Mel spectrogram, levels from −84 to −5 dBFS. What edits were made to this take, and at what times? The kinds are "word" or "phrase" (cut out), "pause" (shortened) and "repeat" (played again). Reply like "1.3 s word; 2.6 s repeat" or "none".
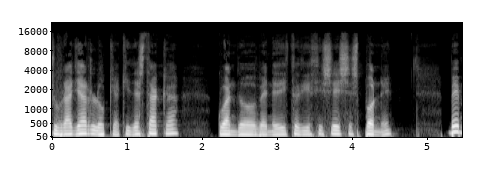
none

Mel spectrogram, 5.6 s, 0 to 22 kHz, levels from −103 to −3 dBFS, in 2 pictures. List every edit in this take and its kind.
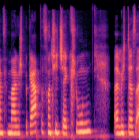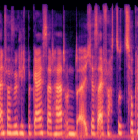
none

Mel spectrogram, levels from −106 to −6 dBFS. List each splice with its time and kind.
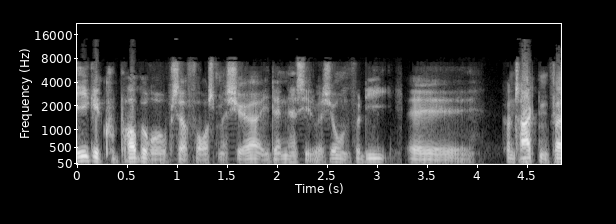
3.2 s pause

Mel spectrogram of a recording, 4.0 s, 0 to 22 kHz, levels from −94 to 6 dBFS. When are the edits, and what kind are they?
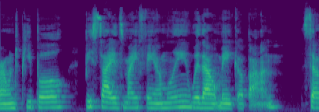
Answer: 0.9 s pause

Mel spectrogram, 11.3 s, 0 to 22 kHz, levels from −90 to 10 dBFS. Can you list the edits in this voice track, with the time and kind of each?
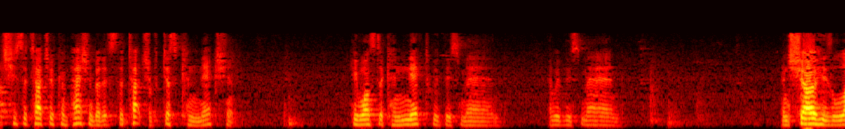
2.0 s word; 7.3 s word

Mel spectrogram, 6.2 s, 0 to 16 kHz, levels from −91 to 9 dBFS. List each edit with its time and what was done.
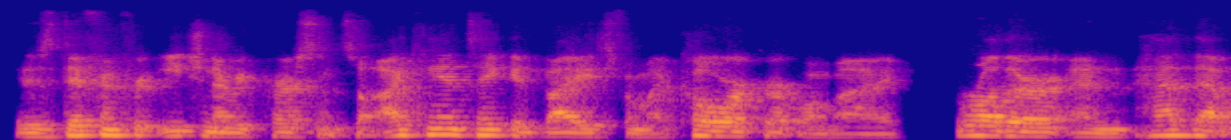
4.1 s phrase

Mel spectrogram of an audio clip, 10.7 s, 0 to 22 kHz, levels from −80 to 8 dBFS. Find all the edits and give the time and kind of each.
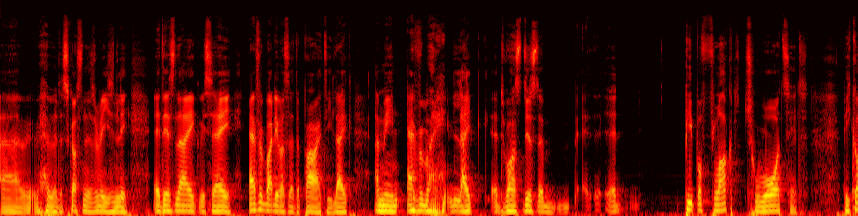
none

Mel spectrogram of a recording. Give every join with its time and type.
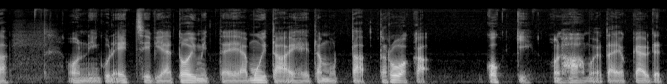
3.8 s word; 5.6 s word

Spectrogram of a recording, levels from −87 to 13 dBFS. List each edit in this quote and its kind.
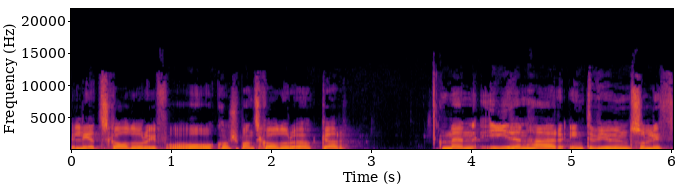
none

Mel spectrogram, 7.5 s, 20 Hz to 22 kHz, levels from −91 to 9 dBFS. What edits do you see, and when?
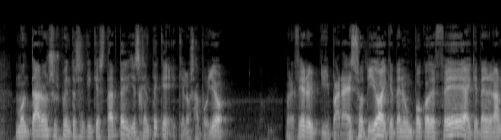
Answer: none

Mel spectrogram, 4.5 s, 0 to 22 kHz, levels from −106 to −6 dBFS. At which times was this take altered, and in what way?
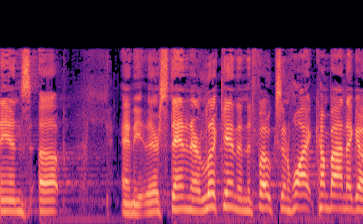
3.1 s word

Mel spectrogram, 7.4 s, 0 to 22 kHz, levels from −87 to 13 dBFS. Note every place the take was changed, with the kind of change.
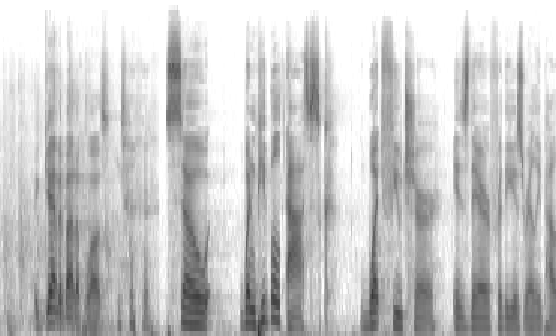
2.1 s pause; 3.7 s word

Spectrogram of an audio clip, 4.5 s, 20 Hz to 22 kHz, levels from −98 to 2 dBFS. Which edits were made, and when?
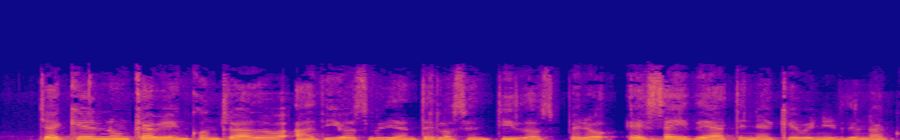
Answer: none

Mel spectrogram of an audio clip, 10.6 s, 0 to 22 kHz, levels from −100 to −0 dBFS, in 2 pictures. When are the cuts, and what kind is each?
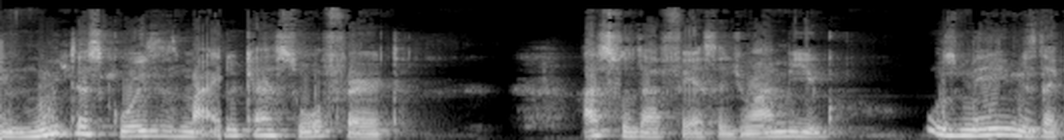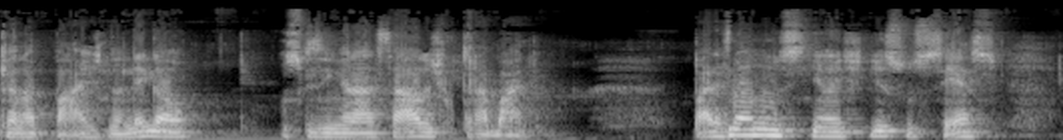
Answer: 1.1 s word; 3.1 s word; 6.8 s word; 7.6 s word; 9.0 s word

